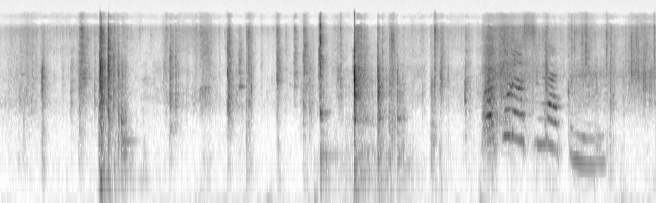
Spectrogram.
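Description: A metal shovel scrapes and clinks against the ground.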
